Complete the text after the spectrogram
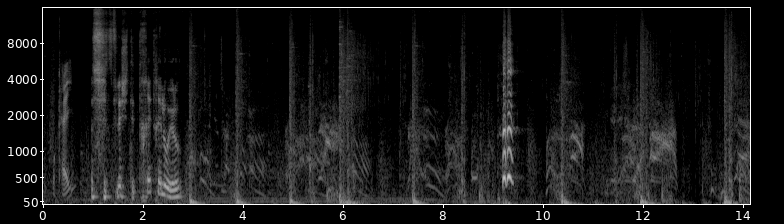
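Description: Swords clash and strike armour with sharp metallic hits.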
